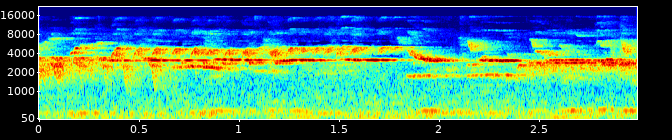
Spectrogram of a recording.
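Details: Domestic canary in song indoors, fast chattering trills giving way to a long, pure, steady whistle, then a quick rising flourish and renewed rolling notes.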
